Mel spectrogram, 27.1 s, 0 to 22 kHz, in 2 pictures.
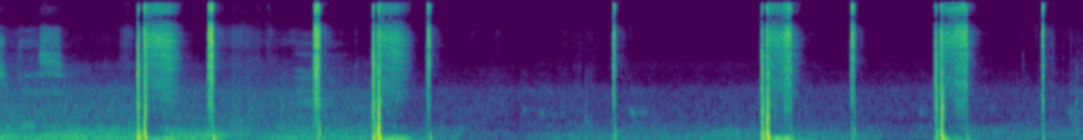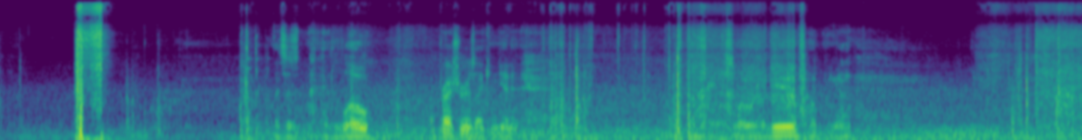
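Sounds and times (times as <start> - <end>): exhaust air hiss: 1.7 - 2.8, 3.7 - 5.4, 9.5 - 10.0, 11.7 - 12.2, 14.5 - 15.0
nail gun firing: 1.7 - 2.8, 3.9 - 5.4, 9.5 - 10.0, 11.7 - 12.2, 14.5 - 15.0.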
